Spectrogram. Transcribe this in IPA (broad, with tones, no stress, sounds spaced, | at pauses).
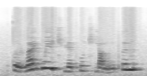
t̪ ɤ̰˨˩ ɻ w a˥ ɪ̯ p w e˥˩ ɪ̯ t͡ɕʰ ɥ ɛ˧˥ pʰ u˥˩ t͡ɕʰ j ɑ̰˨˩ ŋ ə˧˥ n pʰ ə˥ n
